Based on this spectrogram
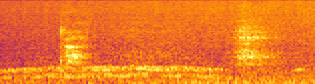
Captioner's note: gasps for air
